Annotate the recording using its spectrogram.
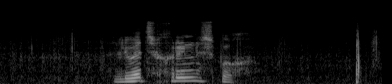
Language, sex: Afrikaans, male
